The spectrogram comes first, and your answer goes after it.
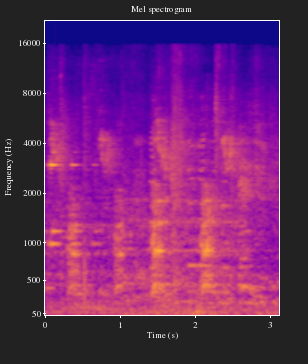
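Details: Section C of an IGP-1 qualification at the 2022 Russian Championship: the German Shepherd Bandit vom Haus Kogor barks in short, forceful bursts, about five in three seconds, mixed with faint human voices and a high beep.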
